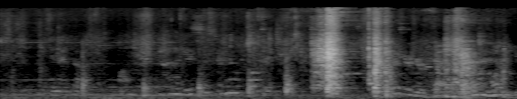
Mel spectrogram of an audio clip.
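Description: Kitchen handling sounds of baked pies in glass dishes being lifted out of an oven and set on wire cooling racks: light clicks and knocks over a faint steady hum, then three louder scraping clatters, the first about four seconds in and the loudest.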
